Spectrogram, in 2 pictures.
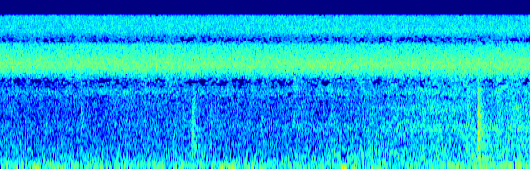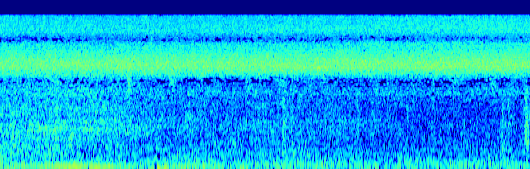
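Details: Summer rain in Kyoto, Japan, with cicadas filling the air: a continuous, even, hissing high-pitched buzz with no pauses, and only a few faint drip sounds scattered through it.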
